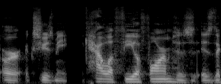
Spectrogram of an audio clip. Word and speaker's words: Califia Farms: One of them, Califia Farms, or excuse me, Califia Farms is the correct pronunciation there, Ah, and they recently came out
